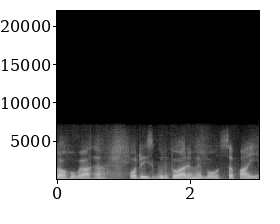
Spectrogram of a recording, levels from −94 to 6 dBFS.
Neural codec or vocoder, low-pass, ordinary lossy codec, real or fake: codec, 16 kHz, about 1 kbps, DyCAST, with the encoder's durations; 7.2 kHz; none; fake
